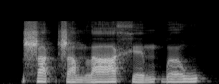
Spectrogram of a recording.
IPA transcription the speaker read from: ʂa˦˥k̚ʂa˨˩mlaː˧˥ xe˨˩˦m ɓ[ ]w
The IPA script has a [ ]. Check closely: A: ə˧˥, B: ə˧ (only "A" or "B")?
A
